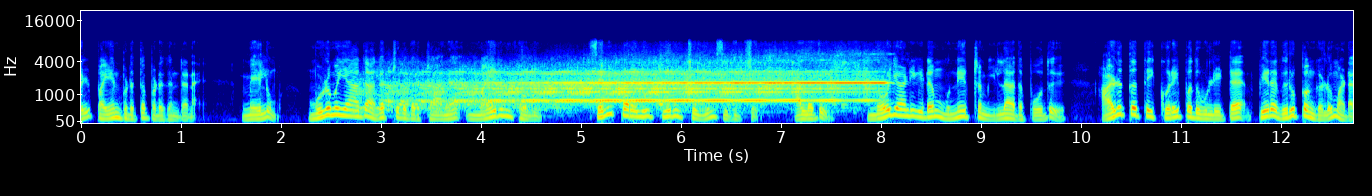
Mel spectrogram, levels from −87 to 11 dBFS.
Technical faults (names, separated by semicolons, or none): feedback howl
